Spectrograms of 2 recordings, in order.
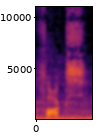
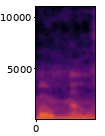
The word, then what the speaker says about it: faux: Looks like they got a lot of cocktails, wine, half wine bottles, mocktails, Fox, or How do you say that? Faux.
